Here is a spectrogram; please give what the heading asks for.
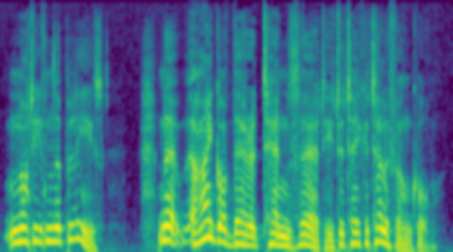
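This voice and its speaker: An actor playing a courteous, reticent gentleman witness with a British accent, speaking politely and hesitantly in a radio drama. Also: on the high side, very animated, a little fast, dry recording, clean studio sound. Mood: defensive. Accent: British English.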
